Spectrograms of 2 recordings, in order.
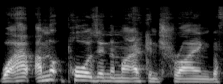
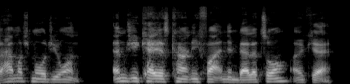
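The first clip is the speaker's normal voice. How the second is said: ordinary talk, nothing marked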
